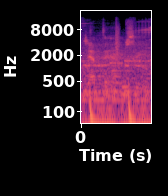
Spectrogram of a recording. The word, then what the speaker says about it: JEFFdaMC: That's how you pronounce it. The great thinkers are J. Moses, Clever, Sky, JEFFdaMC.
